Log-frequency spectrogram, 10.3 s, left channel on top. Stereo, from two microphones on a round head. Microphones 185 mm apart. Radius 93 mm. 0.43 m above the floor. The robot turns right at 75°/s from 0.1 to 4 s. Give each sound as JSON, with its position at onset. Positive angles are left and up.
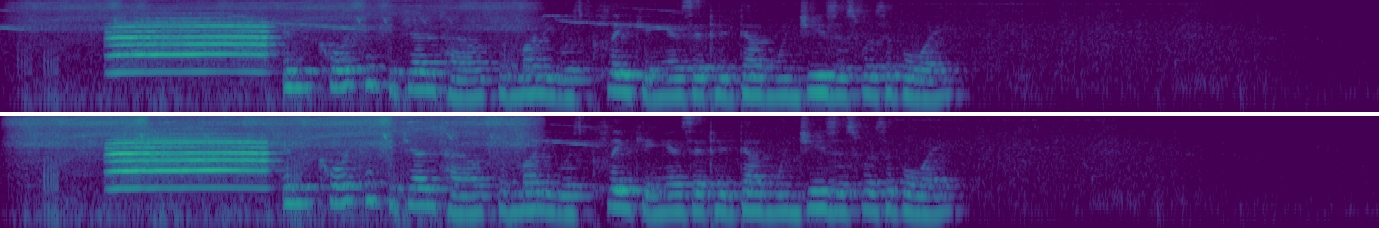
{"t": 0.8, "sound": "a scream", "azimuth_deg": -105, "distance_m": 1.2}
{"t": 2.1, "sound": "a woman speaking", "azimuth_deg": -145, "distance_m": 3.0}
